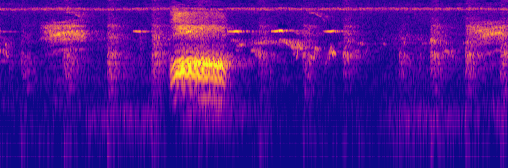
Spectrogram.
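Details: A Jungle Babbler, while grooming, gives one loud, harsh, nasal call lasting about half a second, over faint chirps from other small birds and a steady background hiss.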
